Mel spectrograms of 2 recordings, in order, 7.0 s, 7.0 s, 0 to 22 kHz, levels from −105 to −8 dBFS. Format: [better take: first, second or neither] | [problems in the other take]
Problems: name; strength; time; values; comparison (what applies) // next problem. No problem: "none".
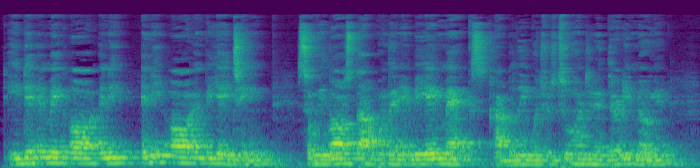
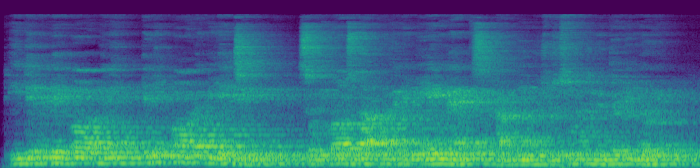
first | room echo; strong; dies away in 2.8 s; slight in the first // off-mic speech; far; far in the first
